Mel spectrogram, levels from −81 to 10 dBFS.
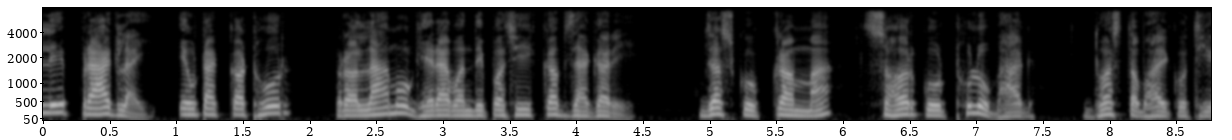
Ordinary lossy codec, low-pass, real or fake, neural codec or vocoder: none; 7.2 kHz; real; none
